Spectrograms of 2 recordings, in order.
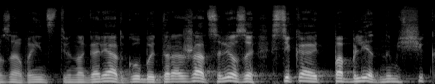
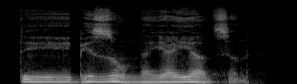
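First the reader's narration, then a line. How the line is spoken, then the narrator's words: Hoarse. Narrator (Russian): хрипло говорю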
